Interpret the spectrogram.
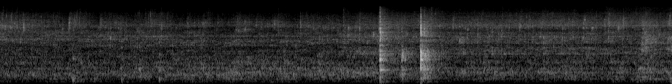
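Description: Chopped tomatoes and onions sizzling steadily in oil in an aluminium pot. Two sharp clinks a little after halfway come from a spoon knocking as garlic-ginger paste is scraped off a plate into the pot.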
